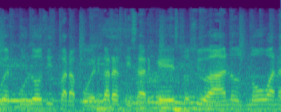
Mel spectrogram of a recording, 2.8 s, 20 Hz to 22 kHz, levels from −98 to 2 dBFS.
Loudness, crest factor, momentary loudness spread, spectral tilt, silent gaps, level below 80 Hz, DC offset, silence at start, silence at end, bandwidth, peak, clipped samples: -16 LUFS; 14 dB; 6 LU; -6.5 dB/octave; none; -34 dBFS; under 0.1%; 0 s; 0 s; 15.5 kHz; -2 dBFS; under 0.1%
